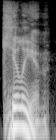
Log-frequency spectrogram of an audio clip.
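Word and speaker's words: Cillian: as well Jim's in the chat green it's pronounced Killian klian there you go kilan Murphy Killian Murphy I think San sounds better so we're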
